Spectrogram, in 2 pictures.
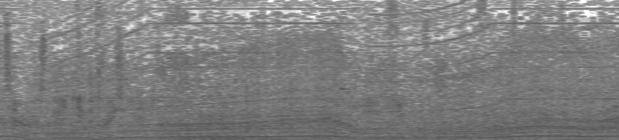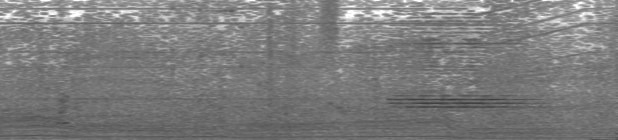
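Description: A car driving through London in the game Watch Dogs: Legion, its engine note rising and falling through gear changes over a steady road rumble, with a few bumps and a short tonal chirp late on.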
